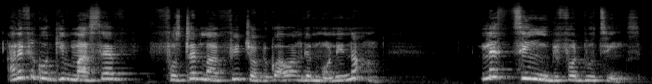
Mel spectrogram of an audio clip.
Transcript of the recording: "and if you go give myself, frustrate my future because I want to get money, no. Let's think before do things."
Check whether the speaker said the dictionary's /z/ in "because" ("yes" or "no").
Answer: no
